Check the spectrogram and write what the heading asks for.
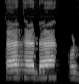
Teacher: दंत्य है, दांत से स्पर्श करके बोला जाता है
